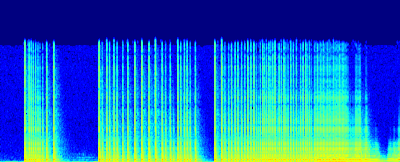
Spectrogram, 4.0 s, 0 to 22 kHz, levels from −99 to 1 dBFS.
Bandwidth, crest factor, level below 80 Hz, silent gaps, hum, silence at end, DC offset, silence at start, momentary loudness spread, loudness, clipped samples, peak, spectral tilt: 17 kHz; 26 dB; -50 dBFS; none; none; 0 s; under 0.1%; 0.05 s; 5 LU; -32 LUFS; under 0.1%; -6 dBFS; -3.5 dB/octave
